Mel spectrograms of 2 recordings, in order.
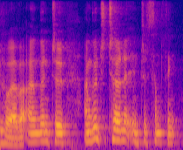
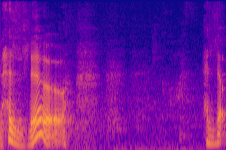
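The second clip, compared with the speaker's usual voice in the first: low, flirty, each "hello" stretched out; 4 semitones lower, 5 dB quieter than usual. Saying hello to Jez in a Leslie Phillips impression. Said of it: "I'm gonna get all Leslie Phillips again".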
